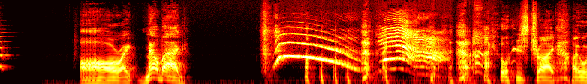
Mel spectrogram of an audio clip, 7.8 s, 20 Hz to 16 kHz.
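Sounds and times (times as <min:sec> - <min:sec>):
speech: 0:01.1 - 0:02.5, 0:06.7 - 0:07.8
person screaming high-pitched: 0:03.5 - 0:06.1
choppy laugh-like bursts: 0:03.5 - 0:07.8.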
